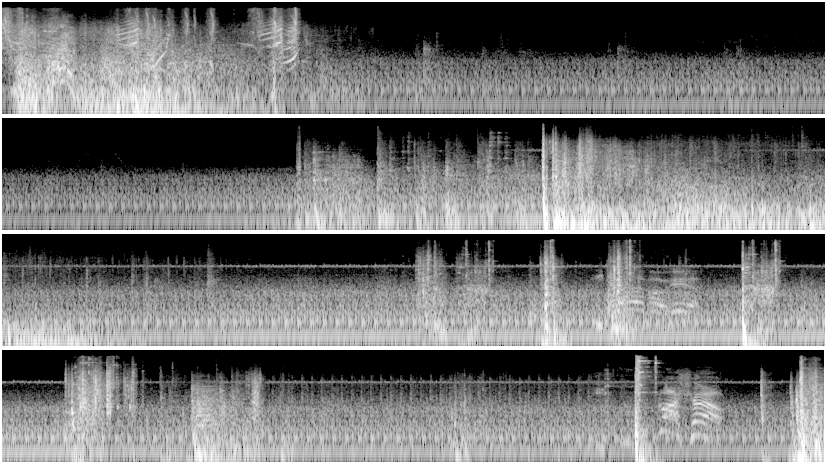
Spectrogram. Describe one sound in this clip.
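Footsteps clang on a metal roof.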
